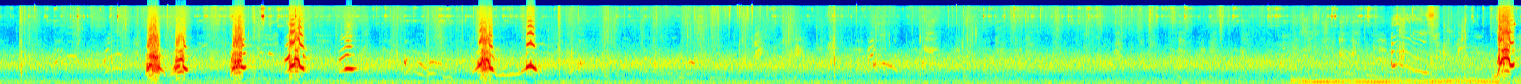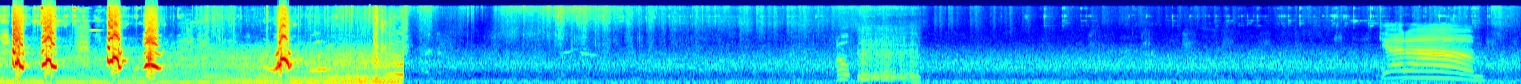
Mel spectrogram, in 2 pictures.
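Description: Cavalier King Charles spaniel on a leash giving loud, sharp yips and whines in two flurries, the first a few seconds in and the second about halfway through, a sign of his excitement. A low hum runs under the second flurry, and the sound cuts off abruptly about two-thirds of the way through.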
